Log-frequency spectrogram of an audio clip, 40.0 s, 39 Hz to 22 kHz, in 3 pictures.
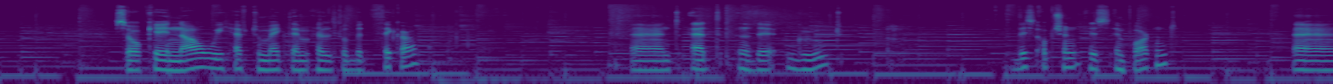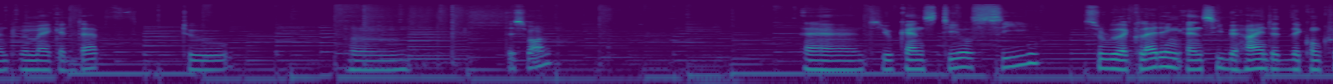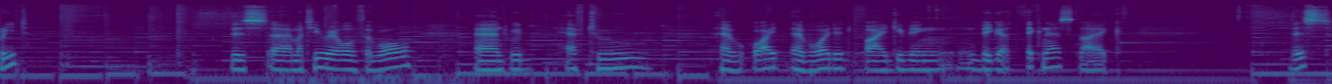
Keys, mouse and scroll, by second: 10.1 click, 13.5-20.6 drag, 36.0-39.9 drag.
